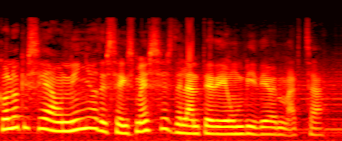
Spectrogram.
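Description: A woman acting as a composed, formal lecturer in scripted radio theatre, with a measured, didactic manner. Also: medium pitch, very animated, slight background noise, natural voice. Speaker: radio drama narrator. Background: music.

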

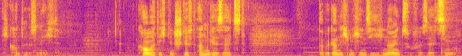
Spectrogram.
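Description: An actor playing a weary accused man in a radio drama, confessing in a halting, controlled way. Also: medium pitch, expressive, darkish tone, soft background music, lightly acted. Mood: pained confession. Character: male accused family killer, a weary confessing double-life husband. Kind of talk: radio drama acting, first-person testimony.

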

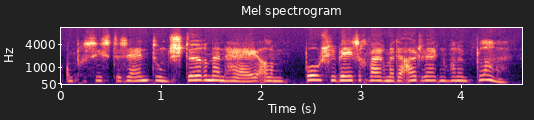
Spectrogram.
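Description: An actress playing the earnest, formal adult daughter of a scientist in a radio drama, speaking persuasively. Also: female voice, on the high side, steady tone, a little fast, darkish tone, natural voice. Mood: earnest, defensive. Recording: dull, lo-fi radio recording.

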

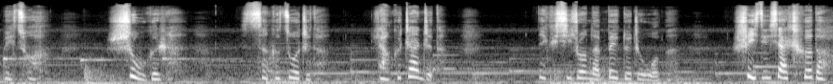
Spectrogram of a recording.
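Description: A woman's voice: sits high, normal speed, pauses often, music in the background, close to an everyday voice. A woman acting an observant young subway passenger in an audio drama. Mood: tense, insistent.

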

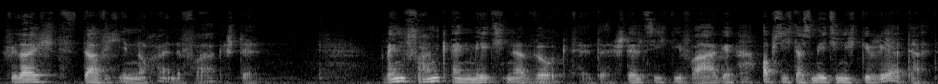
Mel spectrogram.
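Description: An actor playing a composed, talkative police chief inspector in a German radio drama, speaking in a measured, wry, placating manner. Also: male voice, sits low, very animated, vocal fry, exaggerated voice. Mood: measured, patronizing.

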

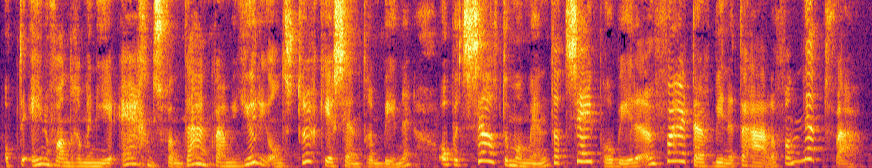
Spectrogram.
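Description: A woman acting in a radio drama as a calm, welcoming young alien who explains things politely and with composure. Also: lowish voice, moderate pace, few pauses. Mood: earnest, explanatory.

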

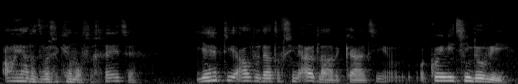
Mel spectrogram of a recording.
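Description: An actor playing a brisk, bookish amateur sleuth in a 1990s Dutch radio soap. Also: male voice, a little high, animated, warm tone, breathy edge. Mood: pondering.

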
